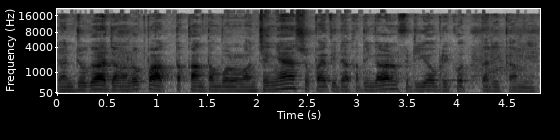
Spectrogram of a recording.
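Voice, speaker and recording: A man teaching Quran recitation, patiently repeating each point and chanting examples in long drawn-out tones. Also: mid-range voice, steady tone, a little mellow, a little hiss or hum. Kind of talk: slow instructional explanation with chanted examples.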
